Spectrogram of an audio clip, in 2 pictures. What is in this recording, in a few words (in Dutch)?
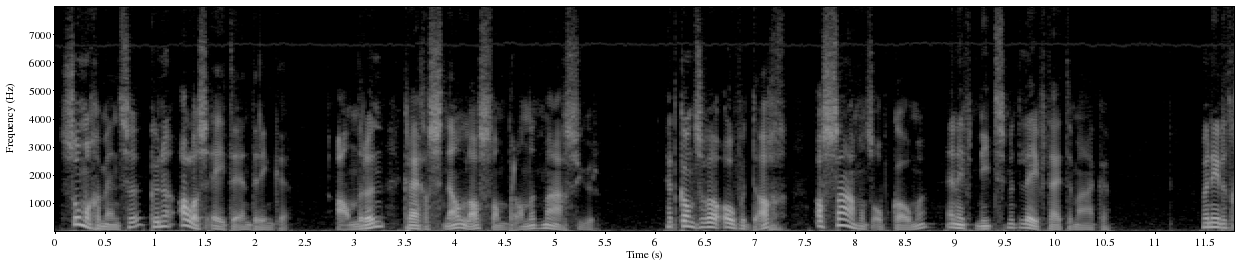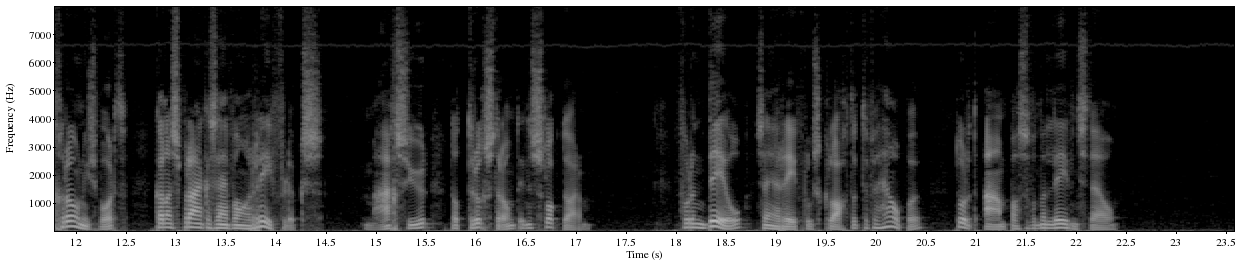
Rustige promo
